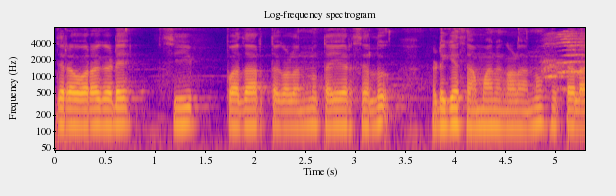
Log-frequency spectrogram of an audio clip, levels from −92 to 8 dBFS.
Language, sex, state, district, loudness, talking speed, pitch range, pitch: Kannada, male, Karnataka, Koppal, -16 LUFS, 90 wpm, 125-135 Hz, 130 Hz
